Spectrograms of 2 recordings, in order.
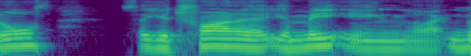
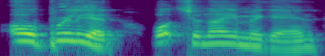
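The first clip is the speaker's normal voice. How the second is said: breezy ask; 6 semitones higher than usual. Shown as a demonstration. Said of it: "if you say to someone".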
